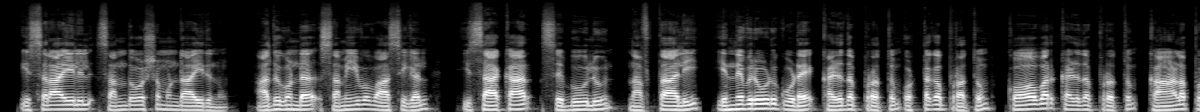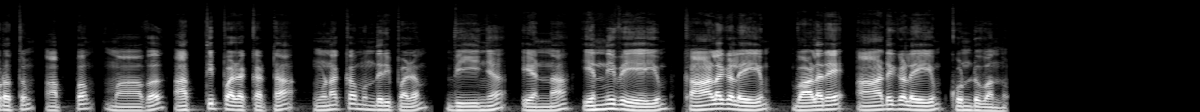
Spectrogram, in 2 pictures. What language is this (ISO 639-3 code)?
mal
